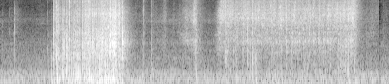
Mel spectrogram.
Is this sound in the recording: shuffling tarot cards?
yes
